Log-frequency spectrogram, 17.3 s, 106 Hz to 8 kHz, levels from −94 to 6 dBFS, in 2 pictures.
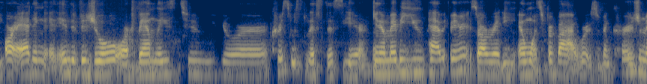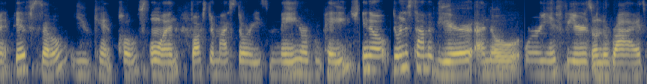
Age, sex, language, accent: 20-39, female, English, American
